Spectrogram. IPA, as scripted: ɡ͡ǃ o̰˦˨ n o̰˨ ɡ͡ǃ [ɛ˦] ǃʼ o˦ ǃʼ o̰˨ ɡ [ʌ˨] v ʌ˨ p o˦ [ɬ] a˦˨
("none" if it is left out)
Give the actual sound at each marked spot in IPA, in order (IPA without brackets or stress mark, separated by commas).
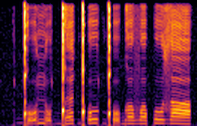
ɛ˨, ʌ˨, z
